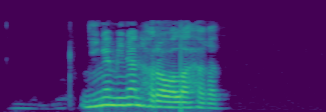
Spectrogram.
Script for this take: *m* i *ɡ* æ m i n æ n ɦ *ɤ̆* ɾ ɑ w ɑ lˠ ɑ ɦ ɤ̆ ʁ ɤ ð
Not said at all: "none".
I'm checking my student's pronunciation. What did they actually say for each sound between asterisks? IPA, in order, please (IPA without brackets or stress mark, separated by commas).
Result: n, ŋ, ŏ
